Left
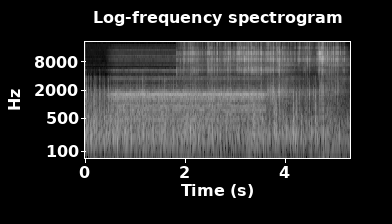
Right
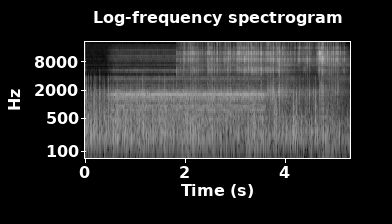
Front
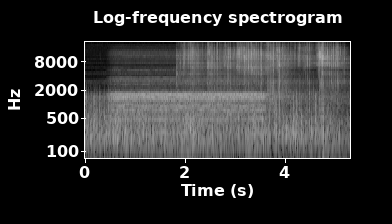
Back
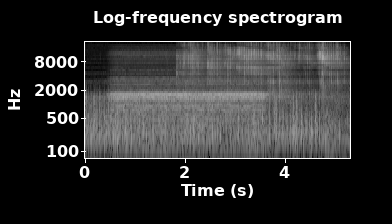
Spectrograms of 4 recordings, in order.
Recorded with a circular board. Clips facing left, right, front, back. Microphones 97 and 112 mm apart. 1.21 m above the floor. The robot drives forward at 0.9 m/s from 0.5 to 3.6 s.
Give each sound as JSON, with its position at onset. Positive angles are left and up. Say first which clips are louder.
{"t": 1.8, "sound": "crumpling", "louder": "even, front 1 dB", "azimuth_deg": 0, "distance_m": 3.5}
